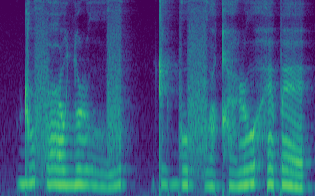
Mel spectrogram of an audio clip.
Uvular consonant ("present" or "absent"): present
